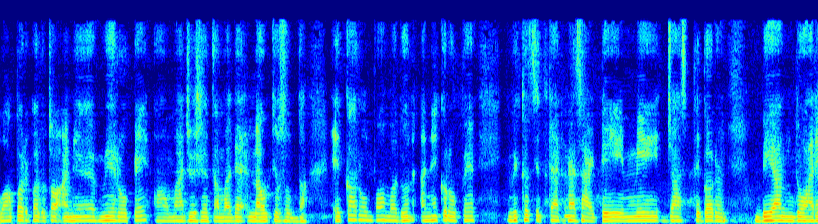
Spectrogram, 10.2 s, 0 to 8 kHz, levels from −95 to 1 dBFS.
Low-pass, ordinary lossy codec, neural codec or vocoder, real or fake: none; none; codec, 16 kHz, 1.1 kbps, Voila-Tokenizer; fake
